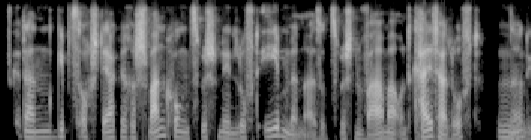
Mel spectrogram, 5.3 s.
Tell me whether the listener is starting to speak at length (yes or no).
yes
